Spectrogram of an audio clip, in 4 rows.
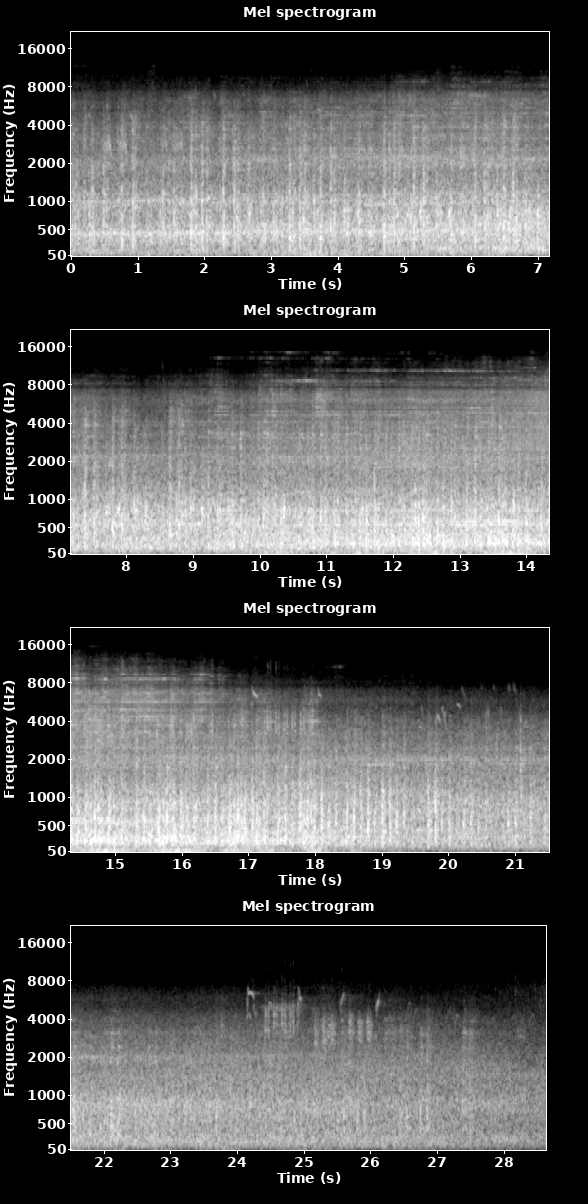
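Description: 381 series electric limited express train running past, wheels clacking over the rail joints; the sound swells to its loudest about halfway through and then fades away as the train draws off.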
